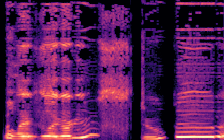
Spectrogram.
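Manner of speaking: high, drawn-out, laughing disbelief; incredulous laughter. Real, not acted. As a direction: squeal it slowly through laughter. Mocking fans, cracking up.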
